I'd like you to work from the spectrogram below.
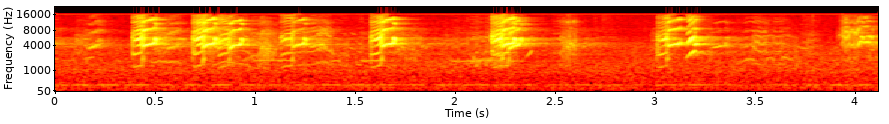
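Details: Musk lorikeet on a tree branch, resting and chatting with other birds; short, squeaky, high-pitched notes in twos and threes separated by brief pauses, with a constant low hum.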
